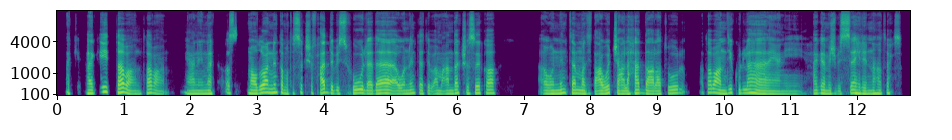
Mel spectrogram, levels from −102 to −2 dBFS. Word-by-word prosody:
أك - - -11
أكيد 190 +9 +2
طبعًا، 150 -9 +4
طبعًا، 145 -6 -1 0.3
يعني 125 -3 -1
إنّك 130 +1 0 0.2
أص 145 -2 -4
موضوع 140 +5 +4
إن 165 -1 +3
أنت 170 -1 +1
ما 130 - -1
تثقش 150 +4 -5
في - - -16
حد 160 0 +2
بسهولة 135 +1 0
ده، 140 +1 +4
أو 120 +1 -1
إن 125 - -1
أنت 145 -1 -3
تبقى 125 -1 -5
ما 115 - -5
عندكش 135 +4 -2
ثقة، 145 +2 0 0.7
أو 125 0 0
إن 130 +2 +3
أنت 155 -1 -1
ما 140 -2 +3
تتعودش 125 +4 +1
على 120 -1 +2
حد 140 +1 0
على 120 0 +2
طول، 145 +5 -3 0.2
فطبعًا 160 -5 +1
دي 155 - -1
كُلّها 145 -5 +2
يعني 115 0 -6
حاجة 135 +1 0
مش 125 0 -1
بالساهل 135 +4 +1
إنّها 125 +1 +1
تحصل. 140 +2 -7
135 Hz, 190 wpm, -24 LUFS, 125-150 Hz, 0.7 s, طبعًا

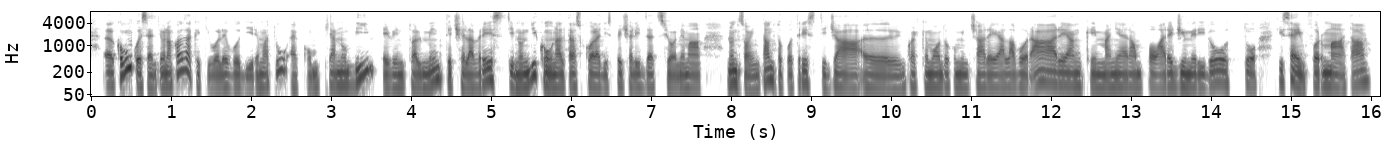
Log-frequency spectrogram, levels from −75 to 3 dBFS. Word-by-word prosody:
Ehm, - - +2
comunque 260 +3 +5
senti, 85 0 0
una 90 +1 +2
cosa - - +2
che - - -6
ti - - -21
volevo 85 +2 -1
dire. 80 0 -4
Ma 85 +1 -1
tu, 220 - -2
ecco, - - -8
un 85 - -4
piano 95 +2 -1
B 125 - +2
eventualmente 85 +7 -1
ce 85 - -2
l'avresti? 95 +4 +1
Non 85 +1 +3
dico 160 - +2
un'altra 85 0 +3
scuola 85 -1 0
di 85 - -5
specializzazione, 85 -1 -2
ma 85 0 +1 0.3
non 110 +1 +3
so, 85 - 0
intanto 110 +11 0
potresti 90 -1 -4
già, 85 0 +2
ehm, 80 -2 0
in 80 +2 -4
qualche 90 0 -5
modo 90 0 +1
cominciare 85 0 -1
a 85 - -1
lavorare 95 +4 +2
anche 90 -1 -1
in 85 - 0
maniera 90 +1 0
un 85 0 -1
po' 90 -1 -1
a 85 - +2
regime 90 0 +1
ridotto. 100 +4 0 0.3
Ti - - -6
sei - - +3
informata? 95 +4 +1
90 Hz, 180 wpm, -25 LUFS, 85-95 Hz, 0.3 s, comunque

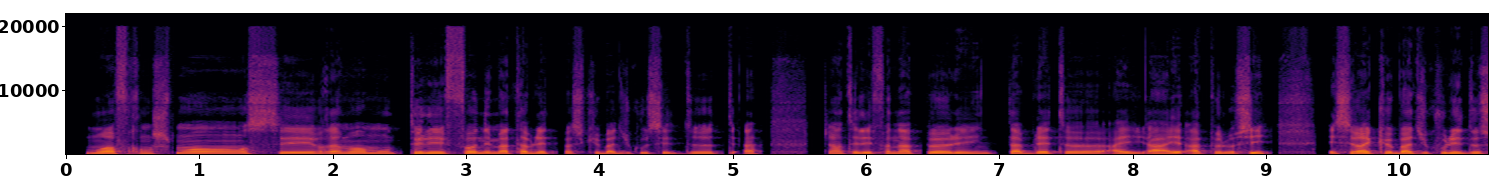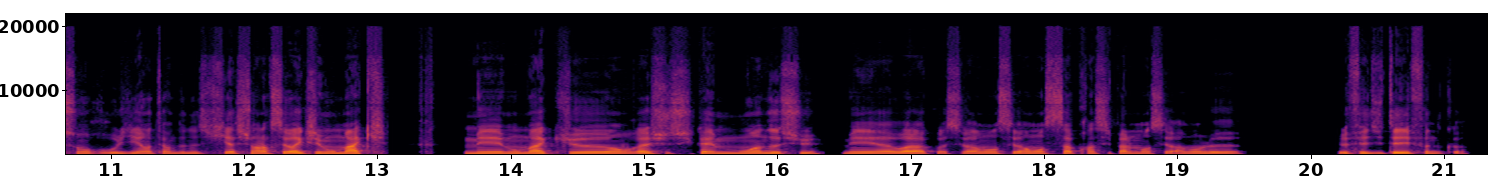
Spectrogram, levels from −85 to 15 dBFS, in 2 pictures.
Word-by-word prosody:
Moi 160 +6 +4
franchement, 165 +1 -1
c'est 120 -3 0
vraiment 130 +6 +1
mon 125 -3 -3
téléphone 135 +3 +1
et - - +1
ma 120 -1 +2
tablette 115 -3 0
parce 105 -1 -7
que, - - -10
bah, 105 -2 0
du 110 +2 -9
coup 150 +6 -6
c'est 110 -5 -5
2 130 +6 -3
t 130 - -15
a - - -3 0.5
j'ai - - -4
un 110 - -1
téléphone 115 +2 -2
Apple 120 +2 +2
et 110 -1 0
une 110 -1 -7
tablette, 110 0 +1
heu, 105 -1 0
ay 100 +1 0
ay 100 0 +4
Apple 105 +2 -1
aussi, 165 - -1 0.4
et - - -2
c'est - - -3
vrai 150 +3 +6
que 145 - -5
bah, 115 -1 +4
du 115 +1 -7
coup 145 - -5
les 135 -3 +3
2 130 +3 -1
sont 130 -3 -3
reliés 120 +4 -3
en 120 - 0
termes 115 0 -4
de 115 - -4
notification. 115 +4 -2
Alors 130 -2 +2
c'est 125 - -4
vrai 140 +3 +7
que - - -6
j'ai 130 - +1
mon 120 - +1
Mac, 145 +6 +4 0.6
mais 115 0 +2
mon 120 +2 -1
Mac, 150 +1 +2
heu, 115 -2 +4
en 115 0 +2
vrai 135 +3 +4
je 135 -2 -6
suis 115 +3 -9
quand 125 - +1
même 120 0 +2
moins 125 +4 +1
dessus, 140 +2 -1 0.2
mais, 110 -2 +1
heu, 105 0 +2
voilà 105 0 +5
quoi 105 - -7
c'est 105 +1 -8
vraiment 120 +6 +1
c'est 130 -2 -4
vraiment 120 +3 +2
ça 130 +1 0
principalement, 115 -1 -4
c'est 110 - -7
vraiment 105 +4 -2
le 100 -3 -1 0.7
le 115 - 0
fait 115 +4 -1
du 115 -1 -4
téléphone 110 -3 +2
quoi. 100 0 -11
120 Hz, 230 wpm, -23 LUFS, 110-130 Hz, 0.7 s, vrai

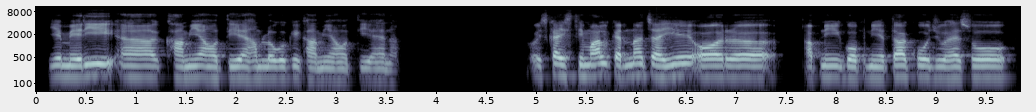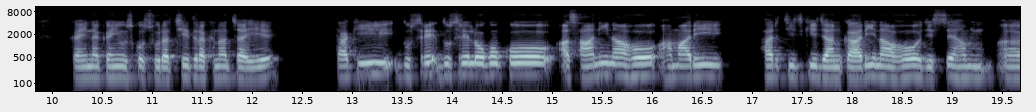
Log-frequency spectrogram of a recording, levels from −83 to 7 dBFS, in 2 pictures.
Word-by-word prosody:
ये 155 +1 -1
मेरी 155 +3 +3
अ, 145 0 0
खामियाँ 145 +1 0
होती 140 0 -3
हैं, 140 -1 +2
हम 135 +1 -3
लोगों 135 0 0
की 140 +1 -6
खामियाँ 125 -2 -3
होती 120 +1 -8
है, 120 -1 -6
है 120 - -5
ना? 110 -2 -13 1.3
और - - -7
इसका 155 +4 +2
इस्तेमाल 155 +1 +3
करना 160 +3 +2
चाहिए 160 +2 +2
और, 145 - +3 0.3
अपनी 145 0 -3
गोपनीयता 140 +1 +1
को 150 -1 +2
जो 140 0 -3
है 140 0 +1
सो 140 +1 -2 0.8
कहीं 135 0 -3
न 140 0 -2
कहीं 145 0 -2
उसको 140 - -5
सुरक्षित 140 +2 -2
रखना 140 +1 -2
चाहिए। 135 0 0 0.7
ताकि 340 0 -2 0.4
दूसरे 150 +4 -3
दूसरे 165 +2 -2
लोगों 170 0 +3
को 175 - +4 0.5
आसानी 150 +5 0
ना 165 -1 +2
हो, 160 - +6 0.2
हमारी 155 +2 -1 0.4
हर 150 0 +1
चीज़ 150 -1 -9
की 150 - -2
जानकारी 135 +2 +2
ना 145 -1 +1 0.2
हो, 150 +1 +3
जिससे 135 +2 -3
हम 140 -1 -5
अ, - - -14
145 Hz, 155 wpm, -21 LUFS, 140-155 Hz, 1.3 s, हो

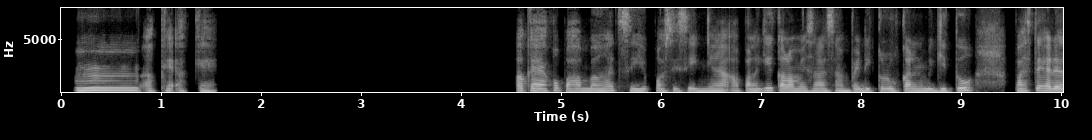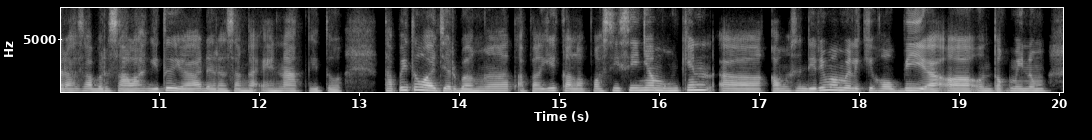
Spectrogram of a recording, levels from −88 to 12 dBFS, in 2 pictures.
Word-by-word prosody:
Mmm. 225 0 +3
Oke 185 -1 -6
oke. 170 -1 -8 3.0
Oke. 210 -1 +1
Aku 220 +5 -6
paham 190 -3 -2
banget 185 +4 -2
sih 175 -4 -1
posisinya, 175 -1 -2
apalagi 175 +4 -3
kalau 190 -1 +3
misalnya 180 0 -3
sampai 170 +1 -3
dikeluhkan 185 +1 -2 0.2
begitu 175 +4 -2 0.5
pasti 190 +3 -1
ada 195 -2 +4 0.2
rasa 185 +1 -3
bersalah 175 0 +2
gitu 180 +4 0
ya, 180 -1 +2
ada 185 -1 -2
rasa 170 +1 -1
nggak 165 0 -2
enak 175 +1 0
gitu. 165 -1 -4 0.4
Tapi 200 +5 -1
itu 270 - -2
wajar 200 -5 +5
banget, 180 +2 0
apalagi 180 +4 -2
kalau 185 -3 -1
posisinya 210 +5 +1
mungkin, 220 +4 +2
eee, 180 -2 +2
kamu 180 +1 -2
sendiri 190 +3 +1
memiliki 220 -6 +2
hobi 190 0 +2
ya, 170 - +6
eee, 175 -2 +5
untuk 175 0 -2
minum, 180 -1 -1
185 Hz, 130 wpm, -23 LUFS, 175-200 Hz, 3.0 s, ya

